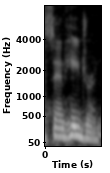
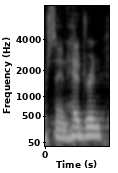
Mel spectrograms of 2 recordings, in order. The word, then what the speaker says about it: Sanhedrin: It's a group of 71 people called the Sanhedrin, or Sanhedrin, depending on how you want to pronounce that.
